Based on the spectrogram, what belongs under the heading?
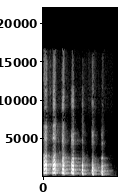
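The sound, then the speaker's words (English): A dog cries in another room in a quick run of about seven short, whimpering yelps, evenly spaced and tapering slightly in strength, with no talking around them. “Oh my god, my dog funny. Just cried. I heard him in the other room.”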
